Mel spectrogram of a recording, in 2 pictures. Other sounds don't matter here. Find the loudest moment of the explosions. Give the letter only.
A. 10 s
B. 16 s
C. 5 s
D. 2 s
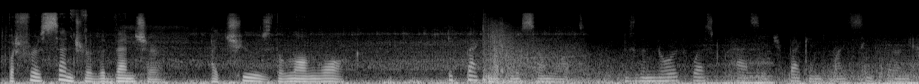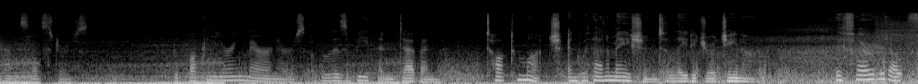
C.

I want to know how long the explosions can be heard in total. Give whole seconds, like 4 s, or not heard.
2 s.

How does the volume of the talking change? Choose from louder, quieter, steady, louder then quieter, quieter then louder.
quieter then louder.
